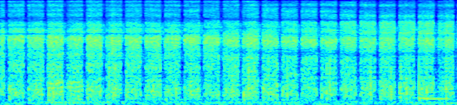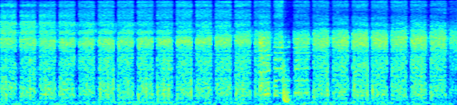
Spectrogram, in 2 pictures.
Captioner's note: sound of the Spirit Box in the background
